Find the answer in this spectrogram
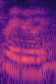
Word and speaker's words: Raederle: So, if you missed it, my name is Raiderly and that's spelled R A D E R L E.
